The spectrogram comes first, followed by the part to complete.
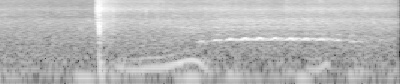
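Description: A sharp knock about half a second in, followed by a single wavering bleat of under a second from a farm animal.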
